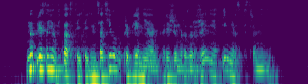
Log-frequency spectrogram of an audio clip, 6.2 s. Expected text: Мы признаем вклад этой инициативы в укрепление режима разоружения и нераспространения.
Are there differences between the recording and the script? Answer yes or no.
yes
